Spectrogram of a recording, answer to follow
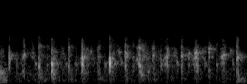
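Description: A metal kitchen spoon stirring thick chocolate milk in a glass, clinking against the glass in a quick run of light taps, about seven a second.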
